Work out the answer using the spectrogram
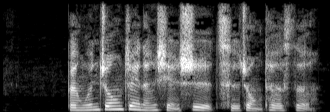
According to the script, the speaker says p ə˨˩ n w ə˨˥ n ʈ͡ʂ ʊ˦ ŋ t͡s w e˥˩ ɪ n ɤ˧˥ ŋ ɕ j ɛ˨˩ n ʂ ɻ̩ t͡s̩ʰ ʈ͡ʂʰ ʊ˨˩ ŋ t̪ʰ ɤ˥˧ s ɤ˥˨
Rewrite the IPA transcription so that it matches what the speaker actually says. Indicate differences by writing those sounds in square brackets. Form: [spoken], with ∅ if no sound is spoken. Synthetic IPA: p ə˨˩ n w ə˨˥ n ʈ͡ʂ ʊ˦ ŋ t͡s w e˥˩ ɪ n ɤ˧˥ ŋ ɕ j ɛ˨˩ n ʂ ɻ̩ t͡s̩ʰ [ʈ͡ʂ] ʊ˨˩ ŋ t̪ʰ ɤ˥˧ s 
